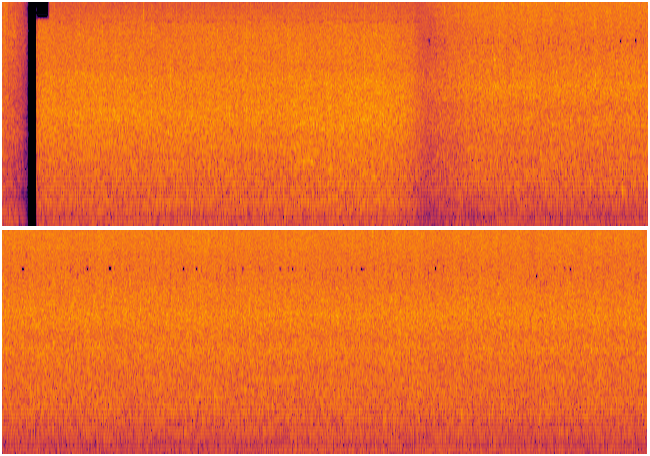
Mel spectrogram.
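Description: Steady noise of heavy rain and rushing floodwater, broken by a short gap about half a second in and a brief dip around eight seconds in.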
